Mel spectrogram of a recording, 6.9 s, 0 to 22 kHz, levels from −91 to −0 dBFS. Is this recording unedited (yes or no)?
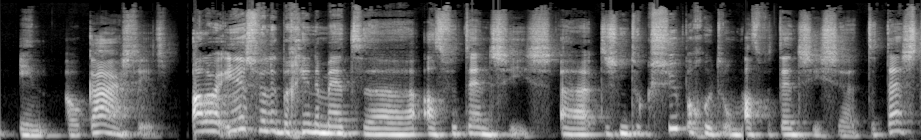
no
